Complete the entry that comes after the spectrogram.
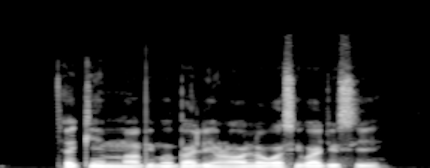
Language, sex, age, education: Yoruba, male, 30-45, tertiary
